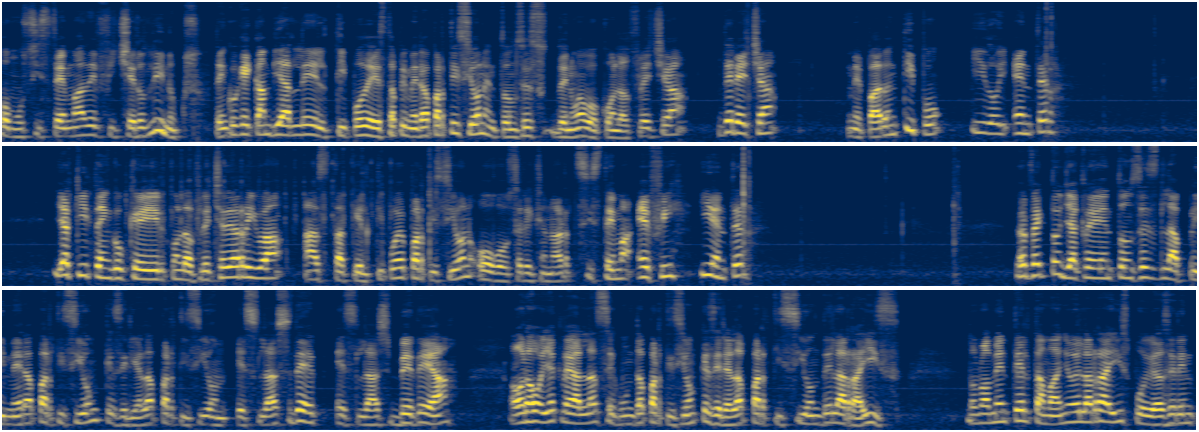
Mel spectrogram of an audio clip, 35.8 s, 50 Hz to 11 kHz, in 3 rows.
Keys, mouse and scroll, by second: 7.4 Right, 10.4 Return, 12.6 Up, 12.8 Up, 13.0 Up, 13.2 Up, 13.3 Up, 13.7 Up, 13.9 Up, 14.2 Up, 14.4 Up, 14.6 Up, 14.8 Up, 15.0 Up, 15.2 Up, 15.5 Up, 15.7 Up, 19.3 Return, 21.4 Down.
